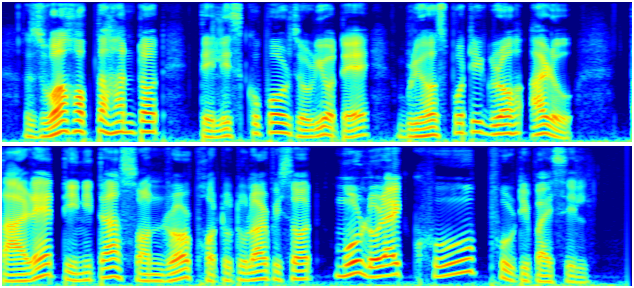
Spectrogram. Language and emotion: Assamese, happy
